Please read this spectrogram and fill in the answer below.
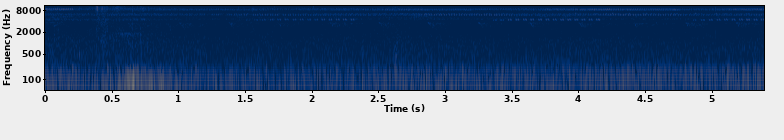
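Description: Faint insect chorus: a steady high buzz, with three short pulsed trills about a second and a half apart. A soft thump about half a second in.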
